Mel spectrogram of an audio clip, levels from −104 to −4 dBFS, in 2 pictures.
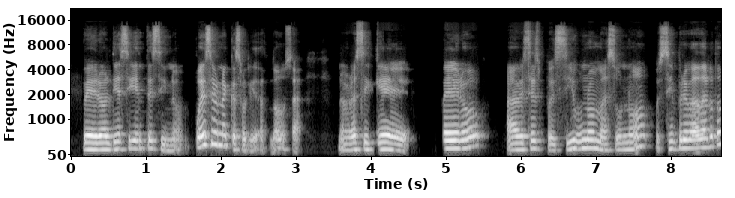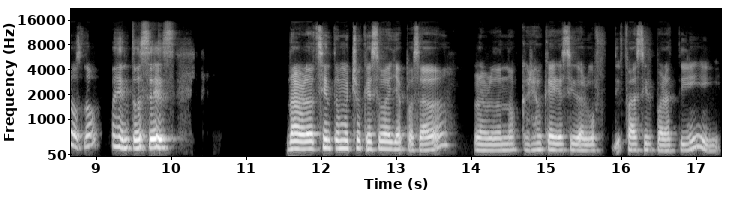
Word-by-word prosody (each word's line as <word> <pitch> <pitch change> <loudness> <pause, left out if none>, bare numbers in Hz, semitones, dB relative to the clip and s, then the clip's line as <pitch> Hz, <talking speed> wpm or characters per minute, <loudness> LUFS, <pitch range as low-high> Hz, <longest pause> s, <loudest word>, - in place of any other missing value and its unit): Pero 185 -1 +6
al 185 - +2
día 195 +2 -4
siguiente 215 +1 -5
sí, 165 -7 -7
¿no? 150 +1 -11
Puede 265 +2 +4
ser 330 +2 0
una 290 -2 -3
casualidad, - - -7
¿no? - - -7
O - - -12
sea, - - -12 0.5
ahora 170 +2 -3
sí 185 0 -5
que, 185 -4 +2 0.4
pero 225 +6 +2 0.2
a 175 +1 -2
veces, 180 +4 -2
pues 165 -6 -8
sí, 185 +6 -3
uno 225 +2 +1
más 170 -4 -5
uno, 190 +10 -5
pues, - - -11
siempre 205 +2 -1
va 225 - +2
a - - +3
dar 245 +3 -1
dos, 285 -4 -2
¿no? 280 +2 -5
Entonces 275 - +6 1.5
La 205 0 +6
verdad 200 +1 +6
siento 220 0 +2
mucho 215 0 +1
que 200 - +1
eso 200 +1 -1
haya 195 -1 +1
pasado, 180 - -2 0.3
pero 170 -1 -3
la - - -3
verdad 160 0 -4
no 170 +1 -7
creo 175 +2 -8
que 185 - 0
haya 170 -1 +3
sido 175 0 -2
algo 160 0 -2
fa 165 +1 -22
di - - -13
fácil 170 0 -5
para 155 -2 -5
ti 170 - -6
195 Hz, 185 wpm, -19 LUFS, 175-225 Hz, 1.5 s, Pero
